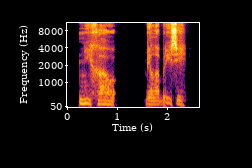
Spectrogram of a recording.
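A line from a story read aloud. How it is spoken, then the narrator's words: Sudden boy's whisper. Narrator (Russian): Вдруг услышал я шепот мальчишки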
